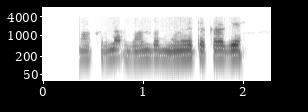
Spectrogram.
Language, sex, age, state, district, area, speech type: Santali, male, 60+, Jharkhand, East Singhbhum, rural, conversation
